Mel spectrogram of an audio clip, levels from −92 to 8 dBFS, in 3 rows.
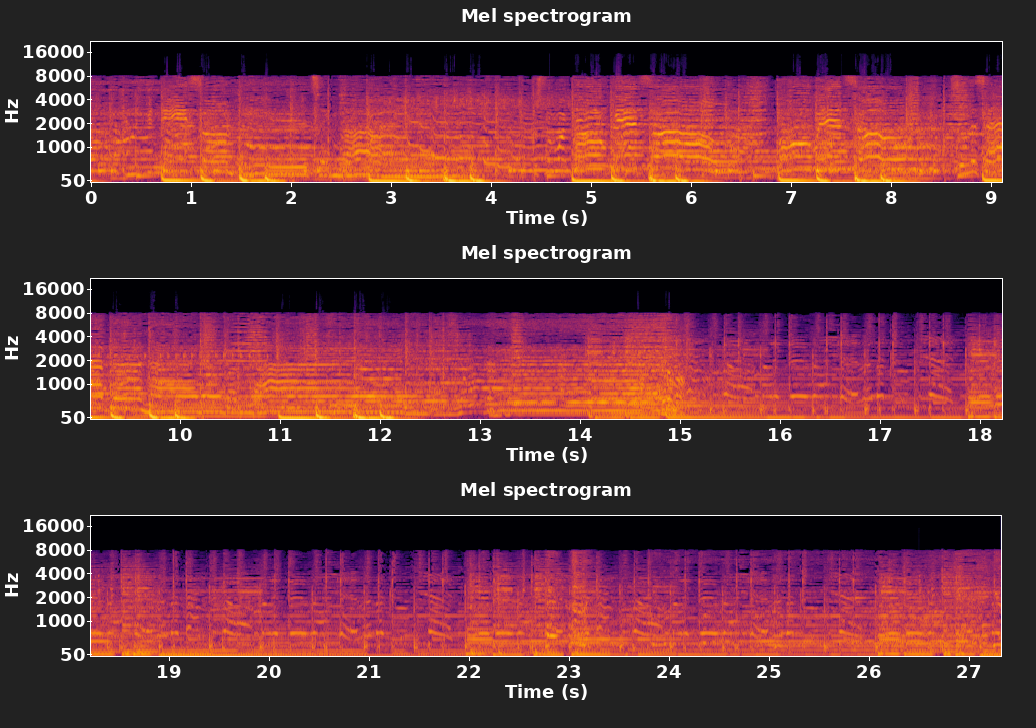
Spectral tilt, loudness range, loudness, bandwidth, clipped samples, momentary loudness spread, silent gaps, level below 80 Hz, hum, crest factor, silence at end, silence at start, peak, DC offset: -5.5 dB/octave; 9 LU; -16 LUFS; 8.4 kHz; under 0.1%; 13 LU; none; -18 dBFS; none; 14 dB; 0 s; 0 s; 0 dBFS; under 0.1%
